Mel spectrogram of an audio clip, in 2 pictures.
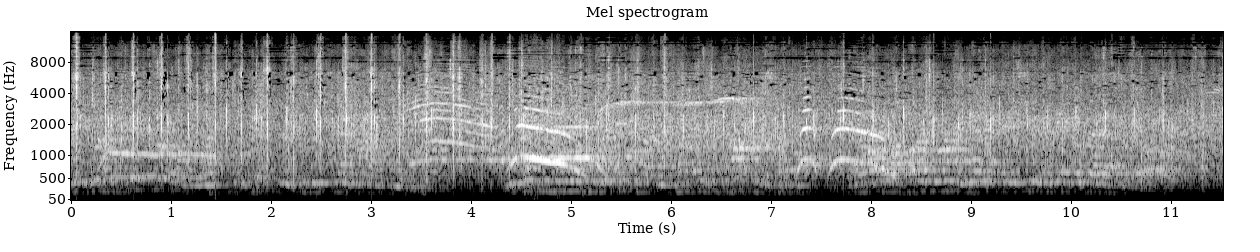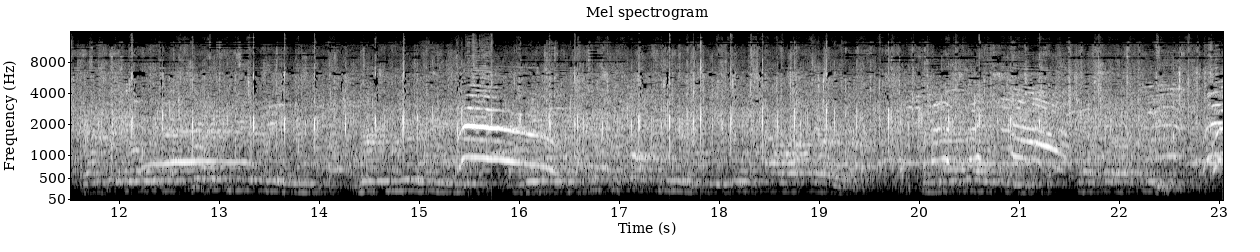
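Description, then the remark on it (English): A large crowd rises for a sustained standing ovation at a Westwood basketball game, honoring a player who just reached 1,000 career points; steady dense clapping mixed with cheers and shouting voices lasts over twenty seconds, with a brief swell near the middle. “as the crowd rises to its feet.”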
